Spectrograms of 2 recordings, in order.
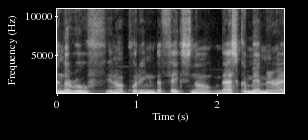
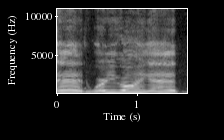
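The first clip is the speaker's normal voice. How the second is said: much higher pleading call; calling after him; 10 semitones higher than usual. Retold or imitated. Girl calling after Ed as he runs away, much higher. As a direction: call after someone running off. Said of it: "He starts running away like".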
